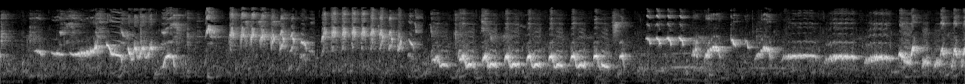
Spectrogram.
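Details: White-rumped shama training song: a varied rush of whistles, harsh buzzy bursts and fast repeated chattering notes, loud and continuous throughout, with rising whistled phrases near the end.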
